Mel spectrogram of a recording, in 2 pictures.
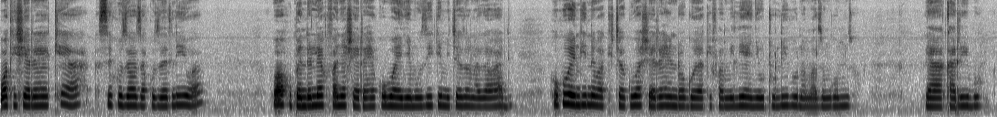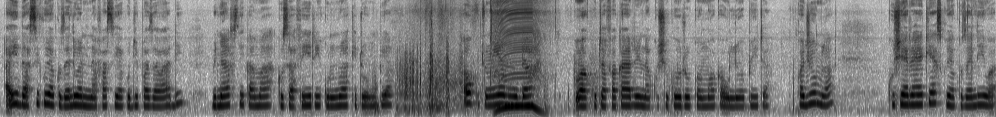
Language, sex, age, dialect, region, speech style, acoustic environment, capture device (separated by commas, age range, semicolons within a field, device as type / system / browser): Swahili, female, 18-24, Kenya - Mombasa, Kenya, happy, silence, mobile / Linux / Chrome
